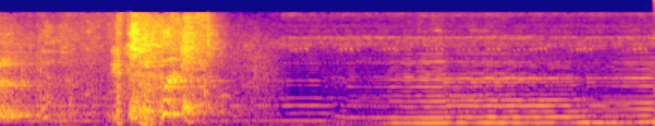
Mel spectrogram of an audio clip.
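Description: A woman coughing hard twice over quiet background music. About halfway through, slow bowed-string music led by cello takes over.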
